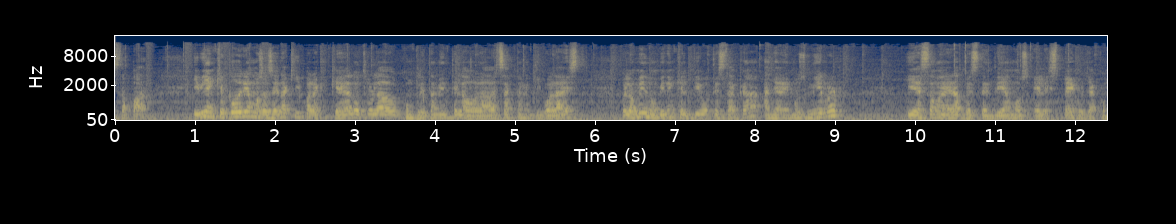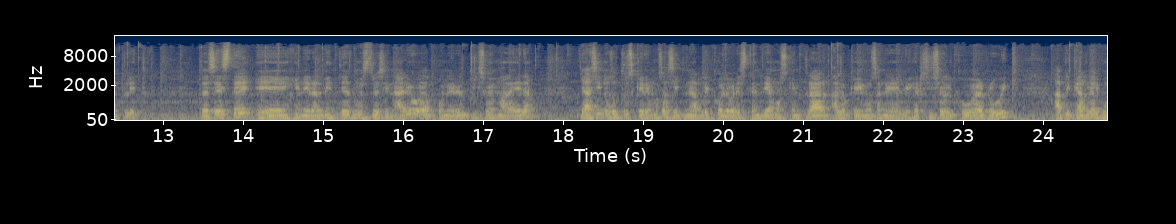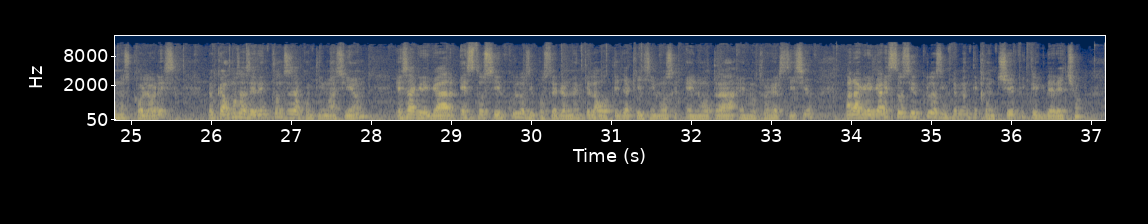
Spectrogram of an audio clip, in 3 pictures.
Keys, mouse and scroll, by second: 0.1 middle click, 0.6 middle click, 1.1 shift+middle click, 1.5 middle click, 1.9 shift+middle click, 2.7 middle click, 3.2 middle click, 3.9 Tab, 5.1 middle click, 8.1 click, 11.3 middle click, 11.5 scroll down 1, 11.7 middle drag, 12.6 KP_Divide, 13.0-13.4 scroll down 3, 13.4-13.8 middle drag, 14.0 scroll up 2, 14.3 shift+middle drag, 14.7 middle click, 15.1-16.7 scroll down 1, 16.7 click, 17.2 middle click, 17.7 shift+middle click, 18.5 scroll up 1, 19.1 shift+middle click, 19.5 middle click, 20.2 shift+middle click, 21.3 click, 24.3 click, 25.2-25.7 scroll down 1, 25.7 middle click, 26.2-26.6 shift+middle drag, 26.9 scroll up 1, 27.3-27.8 shift+middle drag, 30.2 shift+middle click, 30.6 middle click, 31.2-31.5 shift+middle drag, 31.8-32.1 scroll up 1, 33.3-33.8 shift+middle drag, 37.0 shift+right click.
